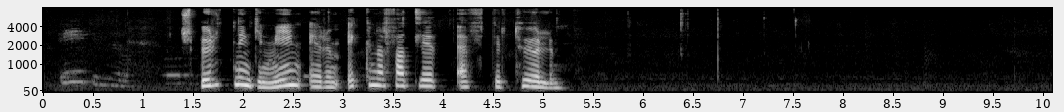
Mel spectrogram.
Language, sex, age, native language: Icelandic, female, 40-49, Icelandic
